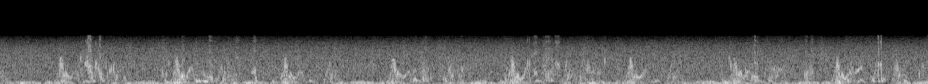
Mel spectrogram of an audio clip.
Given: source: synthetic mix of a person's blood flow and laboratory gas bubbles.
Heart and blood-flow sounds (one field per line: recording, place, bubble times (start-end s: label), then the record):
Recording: Doppler ultrasound of blood flow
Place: precordium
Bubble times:
0.78-1.17 s: bubbles
1.60-1.71 s: bubbles
1.79-1.89 s: bubbles
1.93-2.59 s: bubbles
4.10-4.35 s: bubbles
4.41-4.73 s: bubbles
5.03-5.12 s: bubbles
5.25-6.08 s: bubbles
7.27-7.35 s: bubbles
7.42-7.92 s: bubbles
8.01-8.14 s: bubbles
8.45-8.88 s: bubbles
8.93-9.09 s: bubbles
9.16-9.29 s: bubbles
From the record:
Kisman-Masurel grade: 232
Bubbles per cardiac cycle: several, 3 to 8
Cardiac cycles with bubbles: 50 to 99%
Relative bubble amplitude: moderate (0.250 to 0.450)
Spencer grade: 3 (all of the cardiac periods contain showers or single bubble signals, but not dominating or overriding the cardiac motion signals)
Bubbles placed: anywhere in the cardiac cycle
